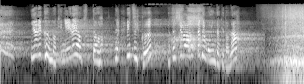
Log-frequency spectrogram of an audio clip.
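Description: A young woman speaks softly, asking questions.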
